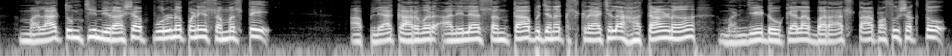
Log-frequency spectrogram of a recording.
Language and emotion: Marathi, disgusted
